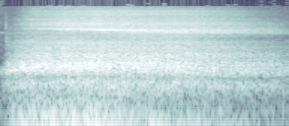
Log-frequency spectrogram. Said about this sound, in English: So take a big inhale and blow,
